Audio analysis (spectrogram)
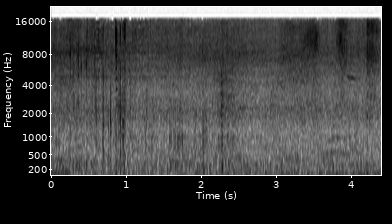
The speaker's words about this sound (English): And I'm going to flip these aubergines one more time. We're almost done. So another turn. Ooh, sizzle.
